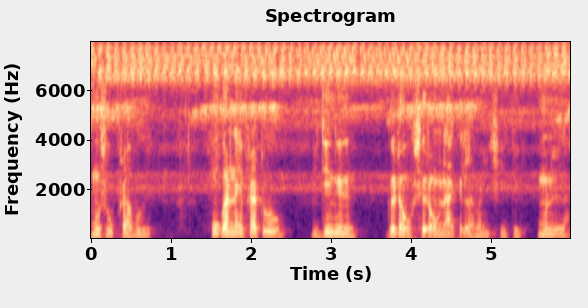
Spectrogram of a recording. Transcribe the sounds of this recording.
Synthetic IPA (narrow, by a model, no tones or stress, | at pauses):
musṵpʰɾabɯ | uɡanːajpʰɾatu | bidinɯ | ɡədawsɯɾawnaɡeɾla̰bant͡ʃidemɨnla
